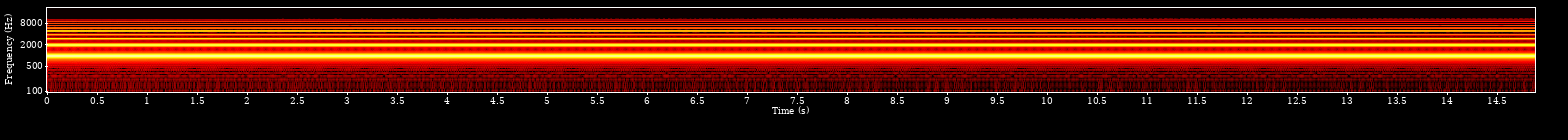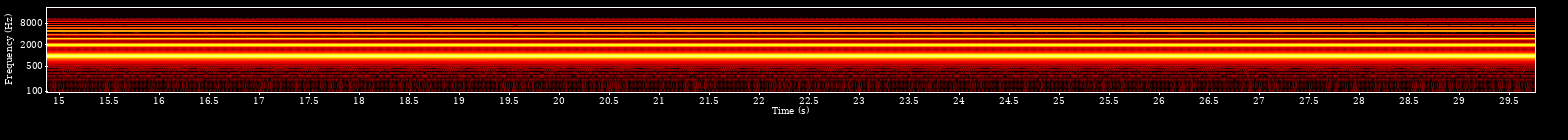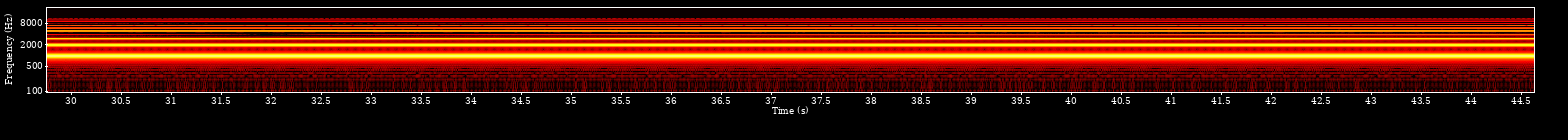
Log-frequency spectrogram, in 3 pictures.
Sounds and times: Electrocardiogram dead tone 0:00.0 - 0:44.6

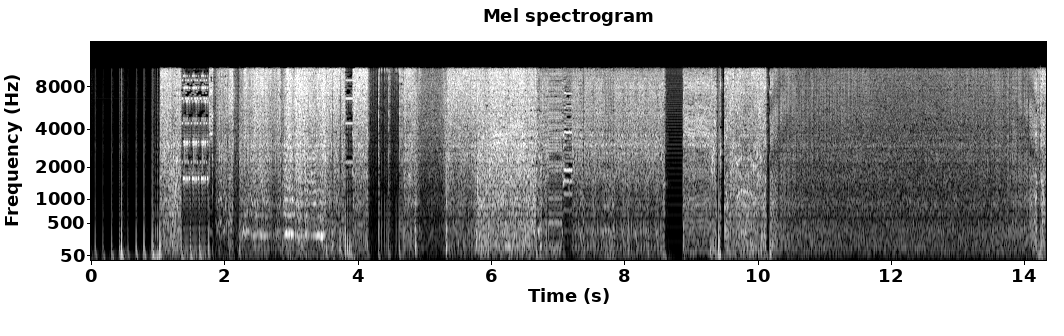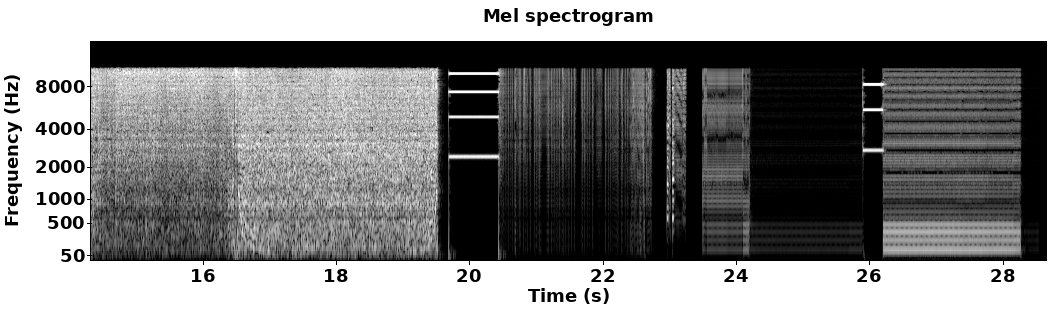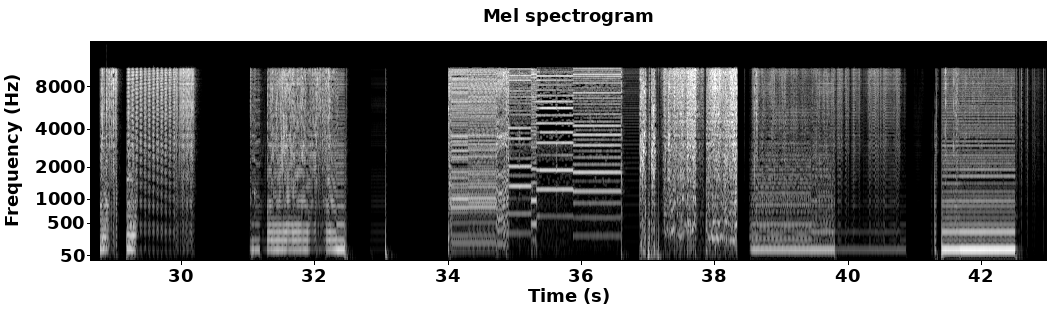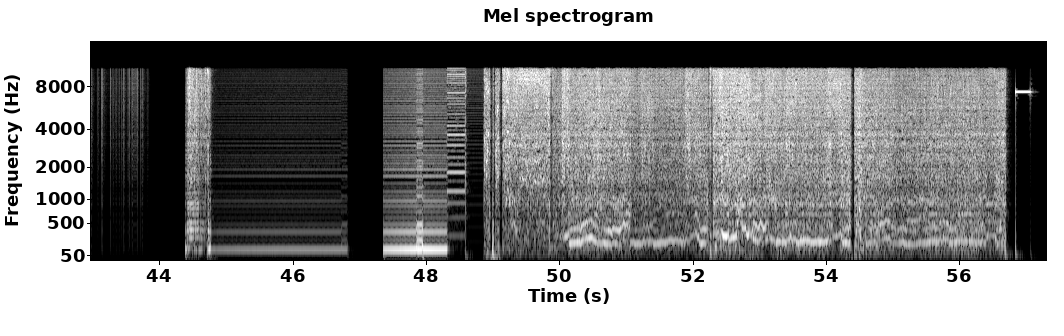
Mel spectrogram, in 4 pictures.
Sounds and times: beep 0:56.8 - 0:57.2

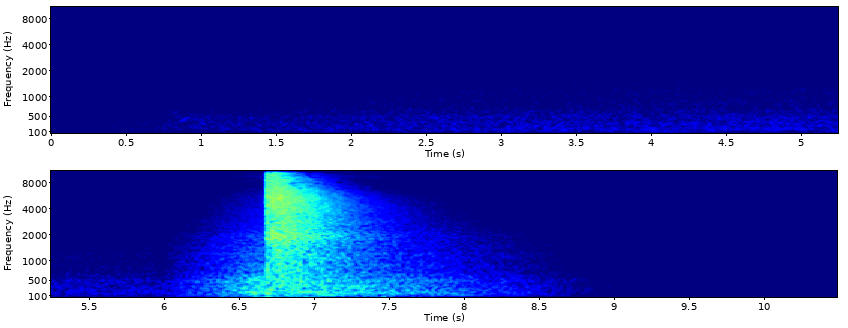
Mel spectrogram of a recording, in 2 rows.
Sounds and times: spark from a electrical discharge 0:06.4 - 0:07.6

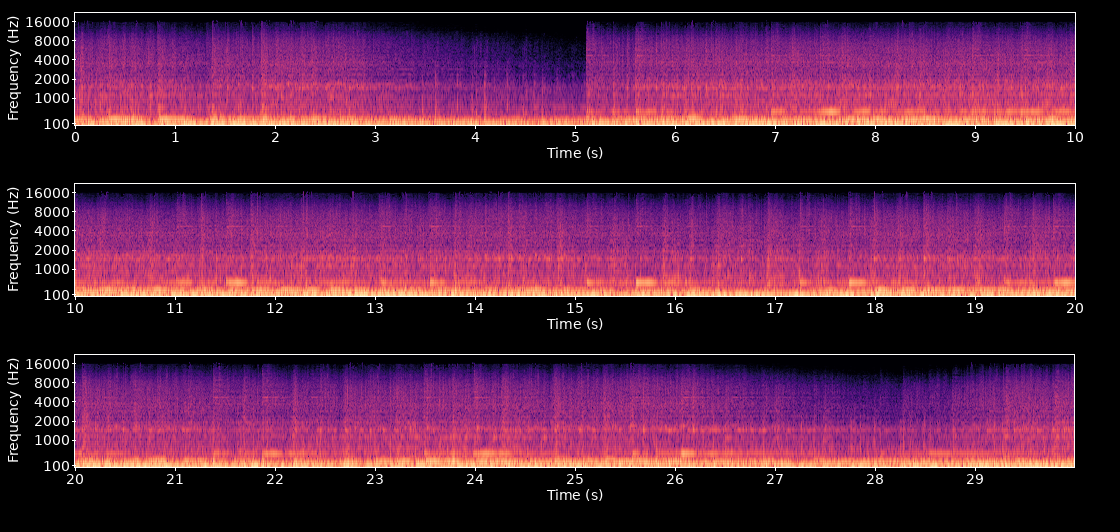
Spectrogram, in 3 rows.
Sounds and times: drums 0:00.0 - 0:29.9

